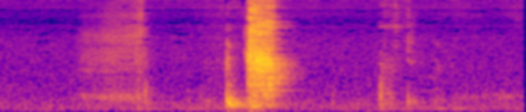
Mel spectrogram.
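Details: Sneezing at night, female: faint breathy intake, then one sharp explosive sneeze with a brief trailing sound.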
